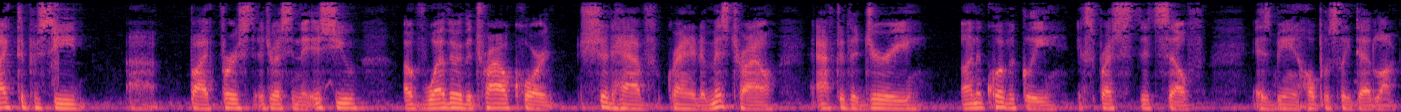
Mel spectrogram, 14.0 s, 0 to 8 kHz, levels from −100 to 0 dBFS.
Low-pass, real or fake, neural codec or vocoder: 7.2 kHz; real; none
